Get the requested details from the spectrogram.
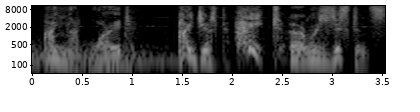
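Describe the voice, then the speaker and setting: A man speaks in a put-on character voice at medium pitch, fairly slowly, with very wide pitch swings. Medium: video game. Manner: disdainful.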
